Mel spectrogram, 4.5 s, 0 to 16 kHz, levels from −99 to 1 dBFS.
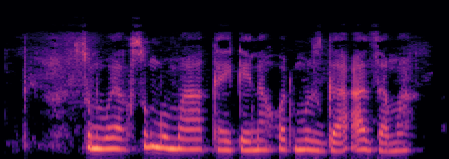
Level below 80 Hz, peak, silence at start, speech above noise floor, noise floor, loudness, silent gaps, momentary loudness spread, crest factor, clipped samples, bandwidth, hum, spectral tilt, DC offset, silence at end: -80 dBFS; -14 dBFS; 0.5 s; 25 dB; -55 dBFS; -31 LUFS; none; 17 LU; 18 dB; under 0.1%; 7.6 kHz; none; -5 dB/octave; under 0.1%; 0.4 s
